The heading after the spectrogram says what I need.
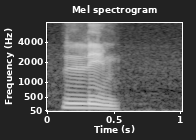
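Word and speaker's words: limb: के लिए आ जाएगा लिम लिम बी यहां पर साइलेंट रहेगा बी की आवाज नहीं आएगी बी को नहीं बोलेंगे लिम देयर इज पेन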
